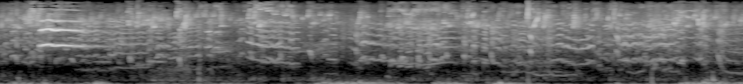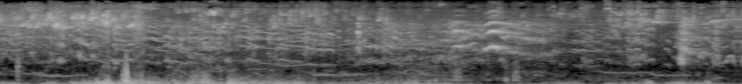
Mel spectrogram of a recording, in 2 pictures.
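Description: A pack of wild dogs twitters and chirps with high, bird-like calls.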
